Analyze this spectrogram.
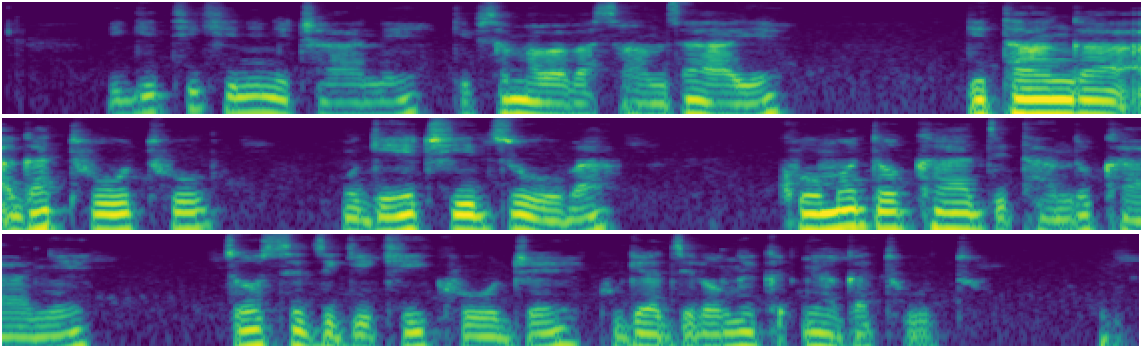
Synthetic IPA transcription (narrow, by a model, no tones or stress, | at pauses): iɡitʰikʰininit͡ʃaːne̞ɡ̥ifi̥samaβaβasaːnzaje̞ | ɡ̥itʰaːŋɡaa̰ɡatʰutʰu | muɡihe̞t͡ʃizuːβa | kʰuːmo̞do̞kʰazitʰaːndukʰaɲe̞ | z̥o̞ːse̞ziɡikʰikʰud͡ʒe̞kʰuɡiɾaziɾo̞ːŋhweɲaaɡatʰṵtʰu̥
